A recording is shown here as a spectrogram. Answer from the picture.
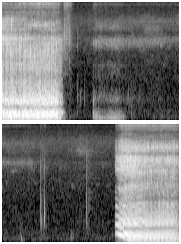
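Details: A bulldog lying fast asleep next to another dog, snoring again: two loud, rasping, rumbling snores about a second long each, with a quiet gap of several seconds between them that holds a softer breath and a few faint clicks.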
